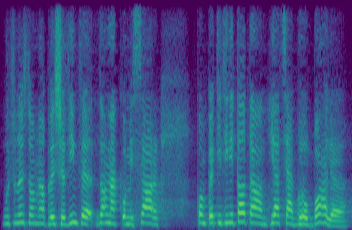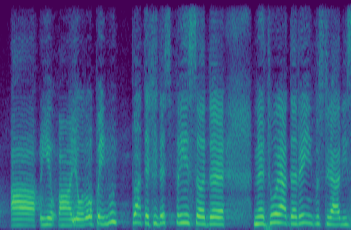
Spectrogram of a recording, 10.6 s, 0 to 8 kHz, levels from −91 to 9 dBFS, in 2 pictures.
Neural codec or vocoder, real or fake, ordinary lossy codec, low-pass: codec, 16 kHz, 0.5 kbps, FunCodec, trained on Chinese and English, 25 frames a second; fake; none; none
